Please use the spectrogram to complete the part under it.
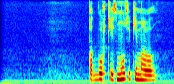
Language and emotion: Russian, neutral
